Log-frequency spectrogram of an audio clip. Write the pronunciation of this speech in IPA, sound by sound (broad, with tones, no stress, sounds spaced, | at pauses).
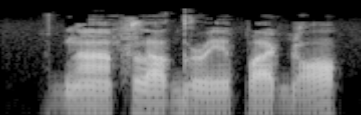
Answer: d̪ ã˨˩˦ f l ʌ˨˦ ɡ ɹ ɪ˩˧˩ p ʌ˩˧˩ ɖ ɔ˩˧˩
